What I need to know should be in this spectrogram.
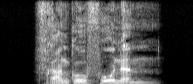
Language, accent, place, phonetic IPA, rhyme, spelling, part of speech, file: German, Germany, Berlin, [ˌfʁaŋkoˈfoːnəm], -oːnəm, frankophonem, adjective, De-frankophonem.ogg
- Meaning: strong dative masculine/neuter singular of frankophon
